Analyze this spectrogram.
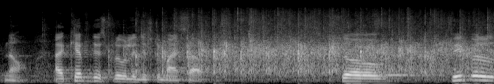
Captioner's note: applause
